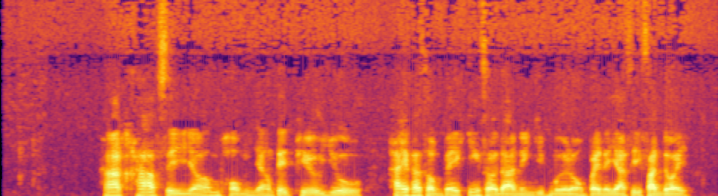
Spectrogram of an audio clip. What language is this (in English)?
Thai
